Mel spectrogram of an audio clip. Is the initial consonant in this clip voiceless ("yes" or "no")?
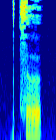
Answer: yes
